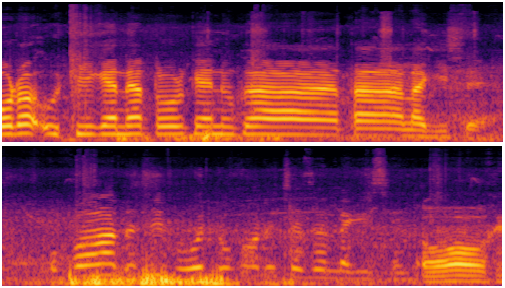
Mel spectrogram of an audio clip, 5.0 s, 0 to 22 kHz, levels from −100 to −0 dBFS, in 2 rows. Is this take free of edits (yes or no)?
yes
